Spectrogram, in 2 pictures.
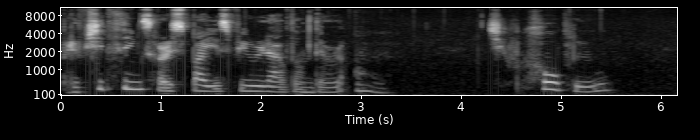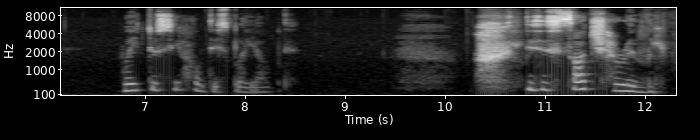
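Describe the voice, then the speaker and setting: A woman playing a dominant, haughty evil queen with a soft spot, musing imperiously in an ASMR roleplay. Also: medium pitch, slow, long pauses, exaggerated voice. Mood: condescending approval. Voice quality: husky, breathy with whispered edges. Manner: imperious, musing, teasing condescension. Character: dominant, haughty evil queen softening toward her little helper.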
